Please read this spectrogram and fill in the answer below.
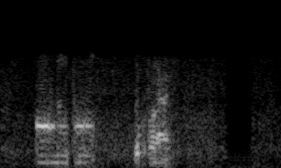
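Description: Brief, indistinct voices over a telephone line, with a short steady tone near the start, then the line goes quiet.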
